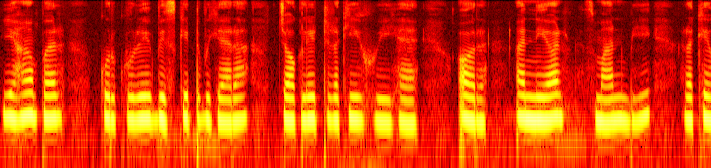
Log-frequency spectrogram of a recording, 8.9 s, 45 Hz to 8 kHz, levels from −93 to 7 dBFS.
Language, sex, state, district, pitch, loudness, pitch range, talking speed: Hindi, female, Himachal Pradesh, Shimla, 200 Hz, -15 LUFS, 195-210 Hz, 95 wpm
